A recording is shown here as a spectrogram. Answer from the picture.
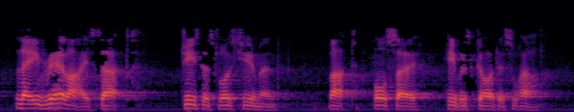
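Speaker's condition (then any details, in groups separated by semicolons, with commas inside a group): No condition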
